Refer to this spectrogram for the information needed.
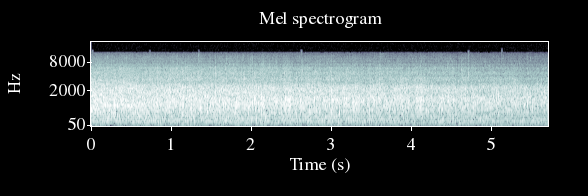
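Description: Steady applause from an audience fills the whole stretch, a dense, even patter of many hands clapping at once with no voices over it, holding at a fairly constant, moderate level throughout.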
